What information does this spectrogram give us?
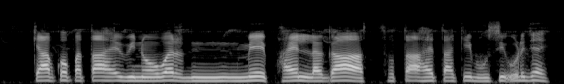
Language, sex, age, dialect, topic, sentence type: Hindi, male, 18-24, Kanauji Braj Bhasha, agriculture, statement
